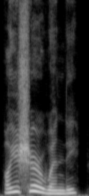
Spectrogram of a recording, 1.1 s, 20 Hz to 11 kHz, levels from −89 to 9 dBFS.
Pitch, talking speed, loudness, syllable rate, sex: 230 Hz, 215 wpm, -14 LUFS, 6.6 syllables/s, female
